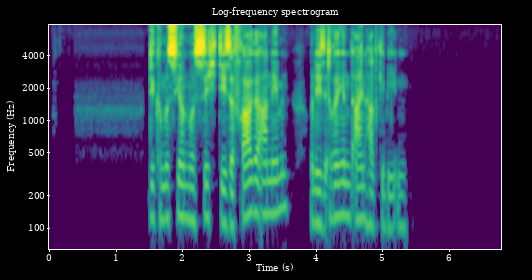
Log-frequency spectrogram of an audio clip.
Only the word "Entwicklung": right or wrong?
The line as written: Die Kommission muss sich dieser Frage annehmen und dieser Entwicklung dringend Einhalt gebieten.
wrong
